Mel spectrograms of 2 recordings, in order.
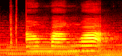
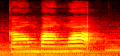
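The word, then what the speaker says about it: こんばんは: And the last character is ha, but we also pronounce it as wa.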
